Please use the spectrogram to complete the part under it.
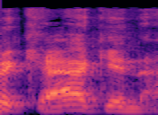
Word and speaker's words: McCaughan: A lot of comments about the Darren McCaughan. Is that how you say it? – Darren McCaughan, our guy.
